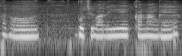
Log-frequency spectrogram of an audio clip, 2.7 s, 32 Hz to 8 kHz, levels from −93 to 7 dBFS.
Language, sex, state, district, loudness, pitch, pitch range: Chakma, female, Tripura, Dhalai, -14 LUFS, 235 Hz, 220-240 Hz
